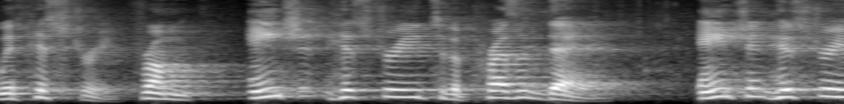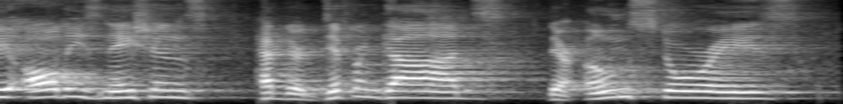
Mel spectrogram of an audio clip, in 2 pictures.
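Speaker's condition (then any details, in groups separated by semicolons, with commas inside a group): No condition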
